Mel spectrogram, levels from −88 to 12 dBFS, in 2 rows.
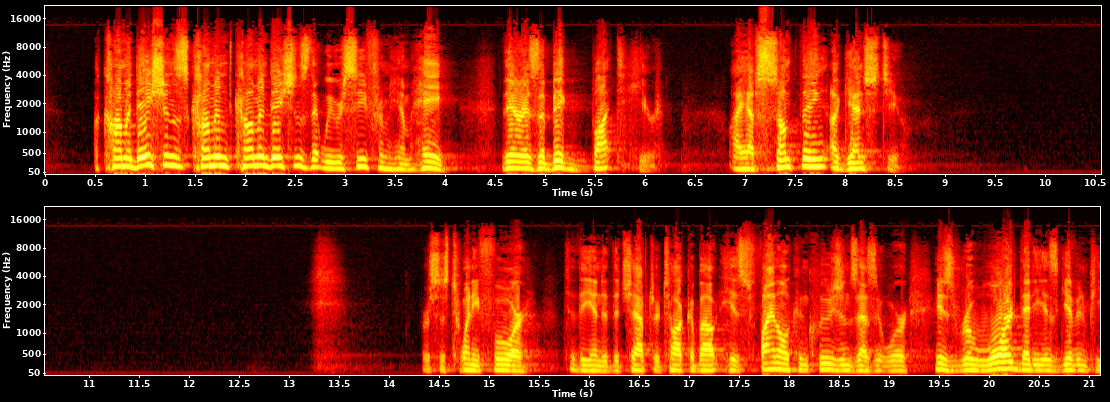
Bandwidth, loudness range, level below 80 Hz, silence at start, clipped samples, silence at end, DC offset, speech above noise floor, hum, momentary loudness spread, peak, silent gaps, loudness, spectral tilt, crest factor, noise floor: over 20 kHz; 9 LU; -48 dBFS; 0.5 s; 0.3%; 0 s; under 0.1%; 52 dB; none; 12 LU; 0 dBFS; none; -9 LUFS; -4 dB/octave; 12 dB; -62 dBFS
